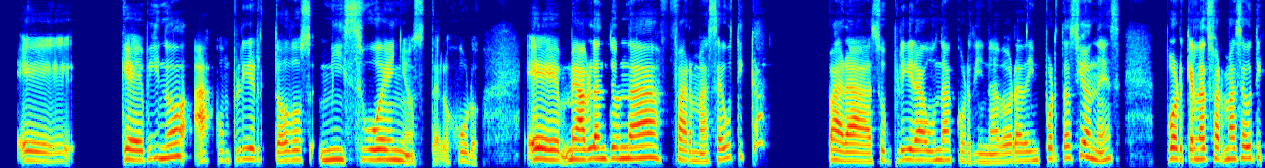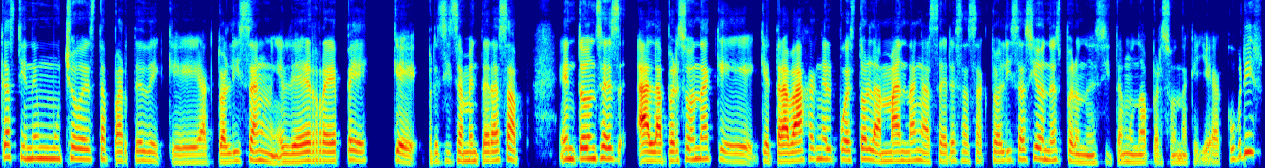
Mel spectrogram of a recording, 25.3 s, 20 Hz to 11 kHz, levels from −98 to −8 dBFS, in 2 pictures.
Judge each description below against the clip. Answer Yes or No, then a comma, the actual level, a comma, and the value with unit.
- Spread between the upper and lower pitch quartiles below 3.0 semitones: No, average, 3.5 semitones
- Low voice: No, medium, 185 Hz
